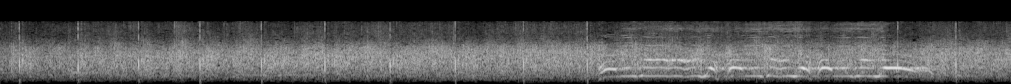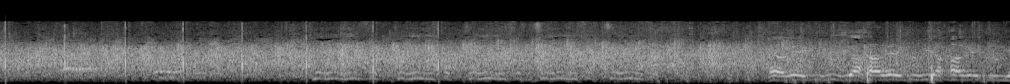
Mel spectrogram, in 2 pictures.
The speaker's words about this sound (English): Let's stand and clap our hands for heaven, shall we? Hallelujah, hallelujah, hallelujah.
